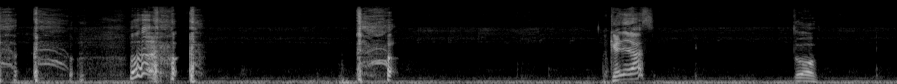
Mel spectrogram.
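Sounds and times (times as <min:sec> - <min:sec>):
speech: 0:00.0 - 0:00.3, 0:06.1 - 0:06.6, 0:07.9 - 0:08.3
harsh coughing fit: 0:00.0 - 0:02.2, 0:03.5 - 0:04.1.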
